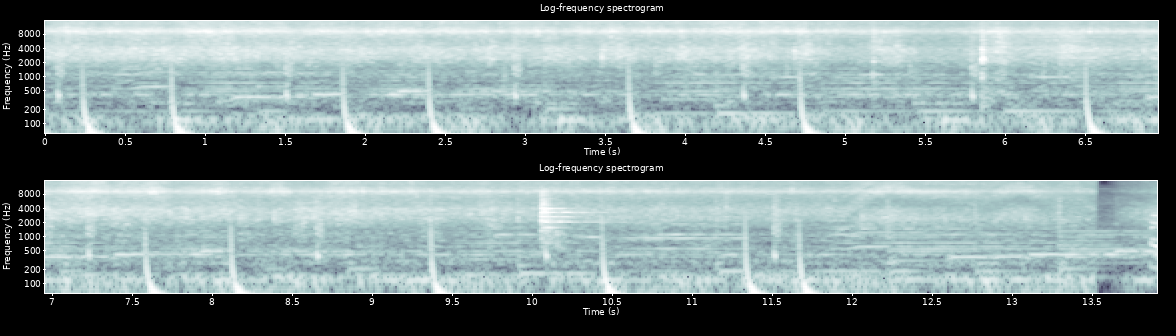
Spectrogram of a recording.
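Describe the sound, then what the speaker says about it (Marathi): Spiced masala for a fiery Malvani bangda (mackerel) curry sizzles steadily in a pan, with a regular clatter of a spoon stirring and scraping through it; close and fairly loud, with no talking. "चांगलं परतून घ्यायचं आहे"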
